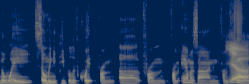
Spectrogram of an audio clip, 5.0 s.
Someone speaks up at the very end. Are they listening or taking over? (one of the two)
taking over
